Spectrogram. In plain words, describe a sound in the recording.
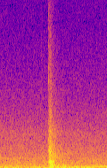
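A car's boot lid slams shut with a single thud.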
